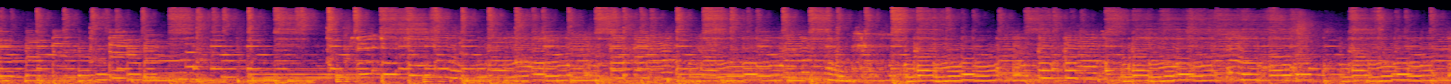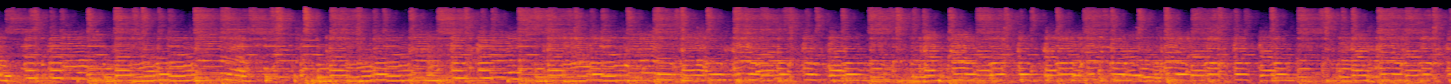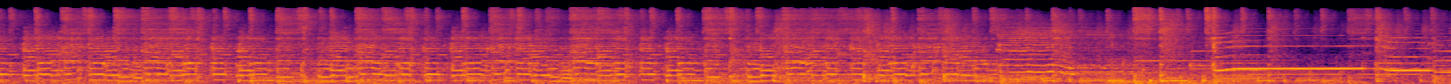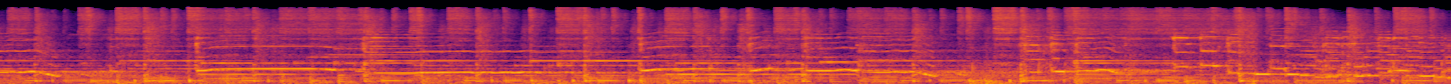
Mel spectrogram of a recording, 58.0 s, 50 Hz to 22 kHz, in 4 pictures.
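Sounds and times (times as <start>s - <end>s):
drum kit with busy cymbals: 0.0s - 58.0s
electric bass: 0.0s - 58.0s
electric guitar: 0.0s - 58.0s
piano: 0.0s - 58.0s.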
